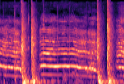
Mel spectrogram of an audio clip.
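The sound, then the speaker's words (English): Someone bangs on a table: four loud, heavy thumps in two quick pairs, about a second and a half apart, over a steady, sustained tonal hum. “Stop banging on the table.”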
